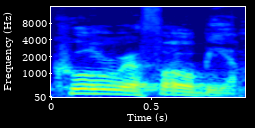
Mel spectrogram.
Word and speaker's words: coulrophobia: Coulrophobia. I looked it up. Cool is in K-O-L.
